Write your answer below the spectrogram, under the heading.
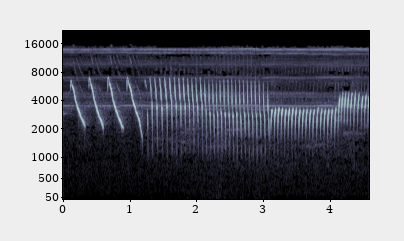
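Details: Canary song used as a tutor recording for young canaries and to prompt silent ones: four descending whistled slurs, then a fast high trill changing to a lower rolling trill and a brisk higher trill, with a faint steady high tone behind.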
